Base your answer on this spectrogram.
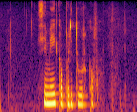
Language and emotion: Russian, neutral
